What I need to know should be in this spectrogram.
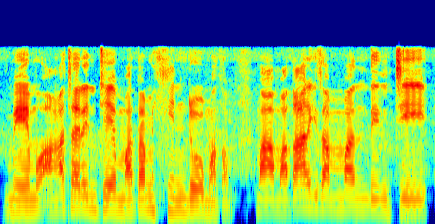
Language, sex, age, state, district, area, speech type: Telugu, male, 18-30, Andhra Pradesh, Srikakulam, urban, spontaneous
